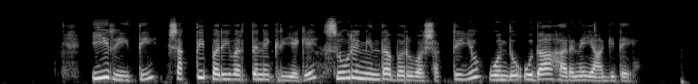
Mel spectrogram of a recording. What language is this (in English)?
Kannada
